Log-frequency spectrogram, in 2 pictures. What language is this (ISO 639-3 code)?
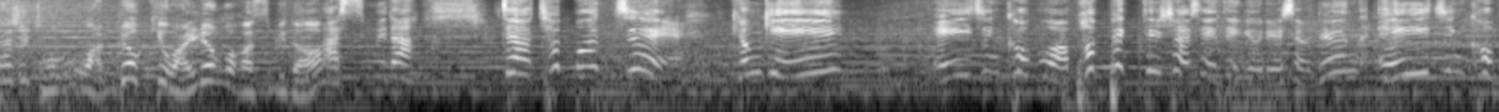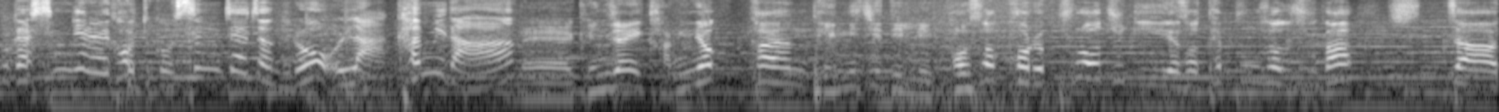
kor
